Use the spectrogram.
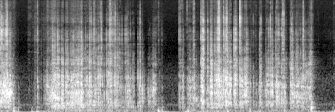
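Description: Long red nails scratch the top surface of a hollow Minute Maid orange juice carton made of coated paperboard. Two long bursts of dense, dry, rasping scrapes centered in the midrange are separated by a short pause.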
